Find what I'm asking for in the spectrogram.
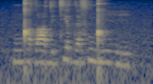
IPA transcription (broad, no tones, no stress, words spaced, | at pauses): ŋ͡ǃɪdˤuːdɪ tʲadɛs ŋ͡ǃiː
